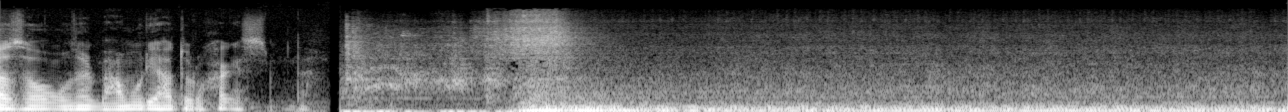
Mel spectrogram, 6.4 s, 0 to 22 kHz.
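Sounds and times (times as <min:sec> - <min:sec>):
speech: 0:00.0 - 0:01.6
combustion-engine car engine starting and idling: 0:01.7 - 0:06.4.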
